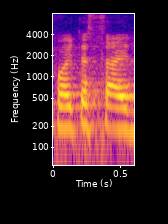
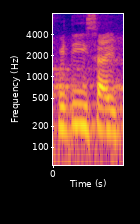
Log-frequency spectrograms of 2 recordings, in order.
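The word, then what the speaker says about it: feticide: इसे फर्टिसाइड ही, इसको फोर्टिसाइड भी बोलते हैं कई लोग, लेकिन इसका फिटिसाइड प्रोनाउंसिएशन है अमेरिकन इंग्लिश में।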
